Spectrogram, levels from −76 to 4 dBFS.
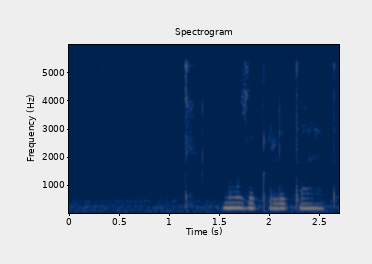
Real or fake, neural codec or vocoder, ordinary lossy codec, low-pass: real; none; none; 5.4 kHz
